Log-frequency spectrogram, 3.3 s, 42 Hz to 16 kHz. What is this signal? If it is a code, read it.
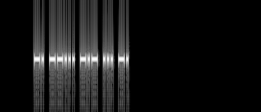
Morse code, heard as a keyed tone, about 46 wpm, 700 Hz. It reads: N7KSN
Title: USA Call Signs - 5 Characters - Repeated 2x - 50wpm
